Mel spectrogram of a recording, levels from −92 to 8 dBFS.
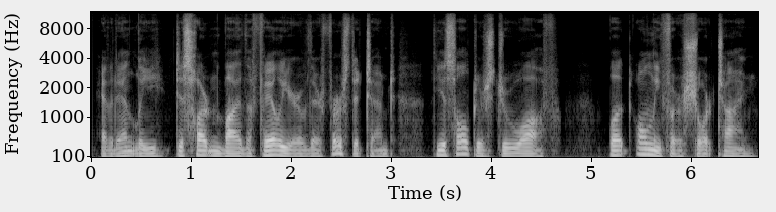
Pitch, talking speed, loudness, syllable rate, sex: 95 Hz, 170 wpm, -18 LUFS, 5.8 syllables/s, male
